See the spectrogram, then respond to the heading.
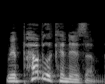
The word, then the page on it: republicanism: British English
